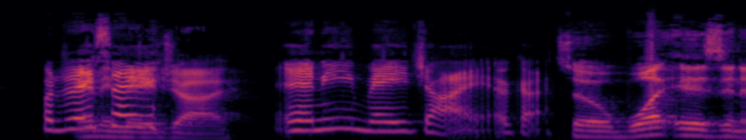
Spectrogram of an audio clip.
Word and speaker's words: Animagi: the the wonderful world of and it's actually pronounced Annie Mai Annie that's what I looked it up yeah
